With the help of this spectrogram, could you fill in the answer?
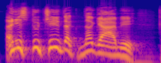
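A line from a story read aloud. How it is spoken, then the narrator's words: Sudden angry shout. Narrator (Russian): крикнул вдруг злобно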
